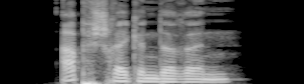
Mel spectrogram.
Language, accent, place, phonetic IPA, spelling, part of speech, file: German, Germany, Berlin, [ˈapˌʃʁɛkn̩dəʁən], abschreckenderen, adjective, De-abschreckenderen.ogg
- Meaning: inflection of abschreckend: 1. strong genitive masculine/neuter singular comparative degree 2. weak/mixed genitive/dative all-gender singular comparative degree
